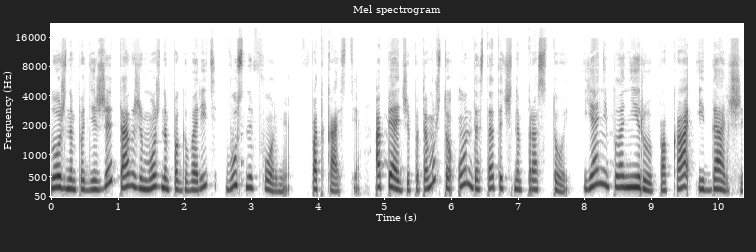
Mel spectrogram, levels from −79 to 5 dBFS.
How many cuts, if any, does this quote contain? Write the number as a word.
three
